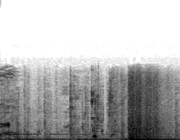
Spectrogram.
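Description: A bomb strikes a player in an Identity V ranked match, a burst of crackling, rapid-fire blasts stacked over steady game ambience, with no voices.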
